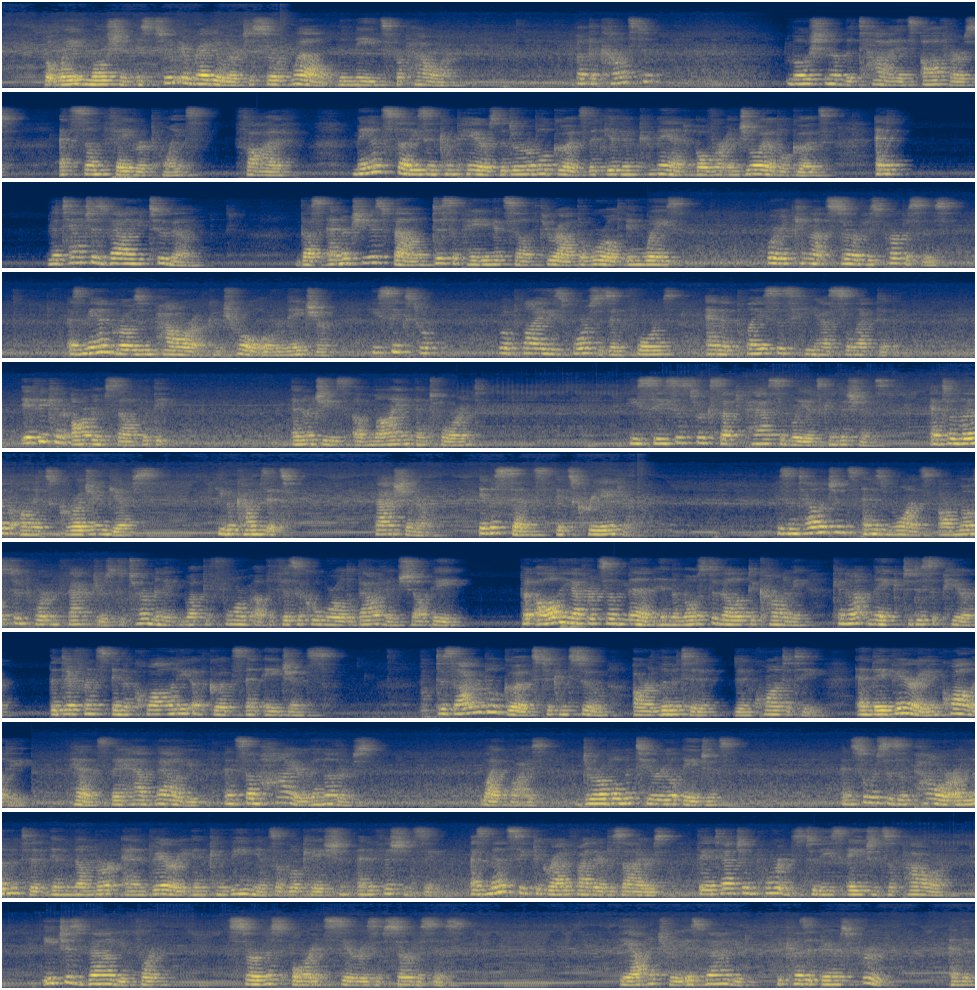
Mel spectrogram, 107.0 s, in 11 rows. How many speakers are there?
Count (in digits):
1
